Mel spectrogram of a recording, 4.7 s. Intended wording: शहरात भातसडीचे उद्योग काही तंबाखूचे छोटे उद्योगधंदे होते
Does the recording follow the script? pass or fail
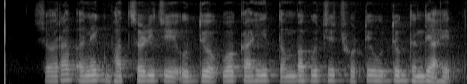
fail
